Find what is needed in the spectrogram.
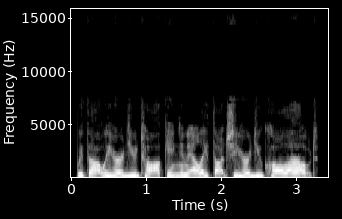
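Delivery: high-pitched called-out explanation; calling through door. A narrator's reading. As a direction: project it through a closed door. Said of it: "he calls through the door".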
